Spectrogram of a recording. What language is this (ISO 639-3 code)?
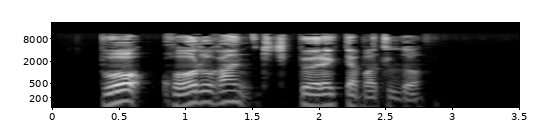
uig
